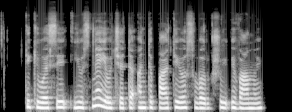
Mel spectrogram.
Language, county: Lithuanian, Tauragė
